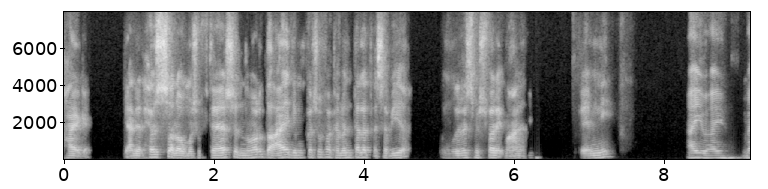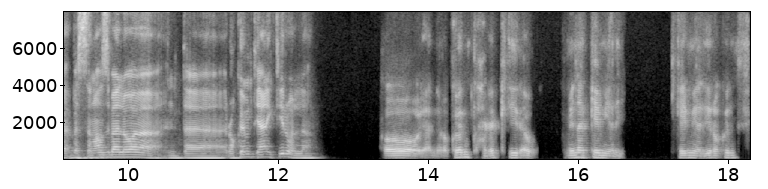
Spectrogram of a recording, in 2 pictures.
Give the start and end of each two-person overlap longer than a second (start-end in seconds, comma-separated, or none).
none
